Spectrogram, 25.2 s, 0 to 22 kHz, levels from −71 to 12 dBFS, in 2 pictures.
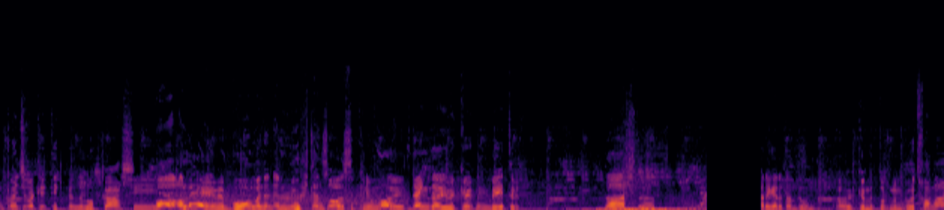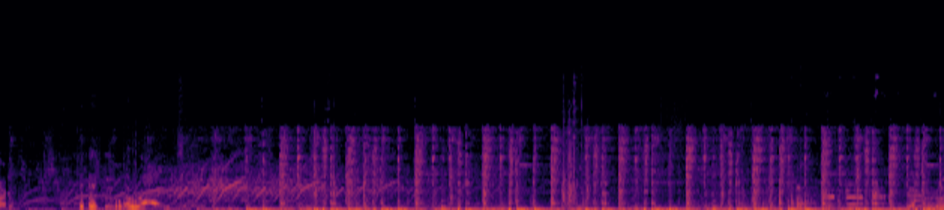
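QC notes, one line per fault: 9.41–10.13 s, audio dropout to silence: the sound cuts off abruptly and returns mid-flow after about 0.72 s of silence, with no room tone underneath. This is likely a momentary loss of the input signal while the recorder kept writing silence.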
